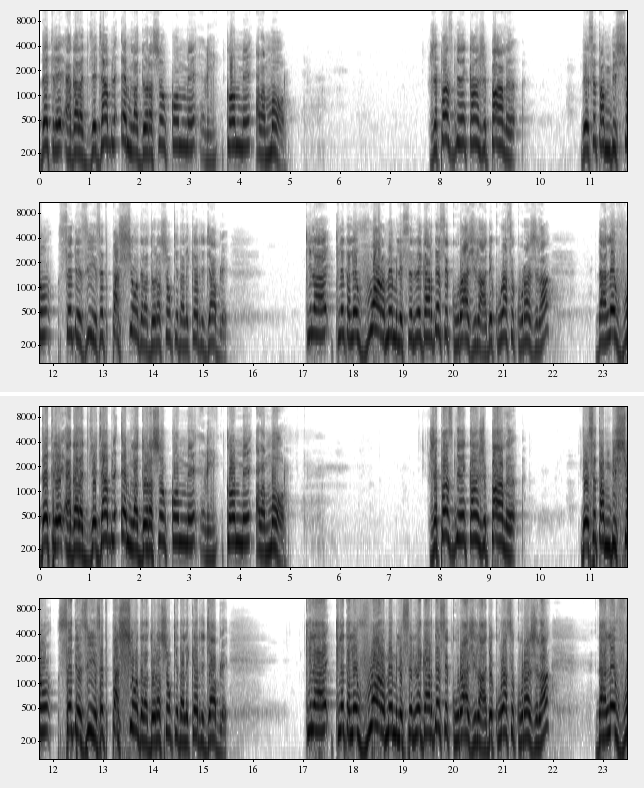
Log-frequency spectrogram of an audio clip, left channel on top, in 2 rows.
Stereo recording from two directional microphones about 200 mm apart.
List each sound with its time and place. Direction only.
0.2 s a woman's voice: 25° right (ahead or behind)
7.8 s a woman's voice: 25° right (ahead or behind)
11.0 s a woman's voice: 25° right (ahead or behind)
17.1 s a woman's voice: 25° right (ahead or behind)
